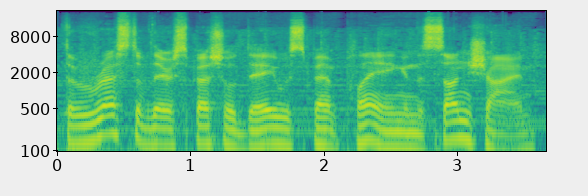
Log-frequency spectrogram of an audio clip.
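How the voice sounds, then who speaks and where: A man reading a picture book aloud to his child in a slow, lively storytelling tone. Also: mid-range voice, faint music behind.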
